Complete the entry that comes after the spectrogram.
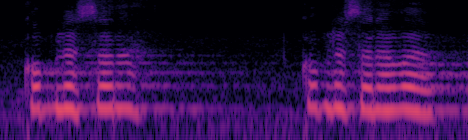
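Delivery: ordinary talk, nothing marked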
